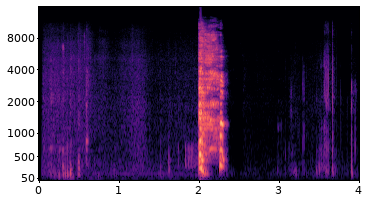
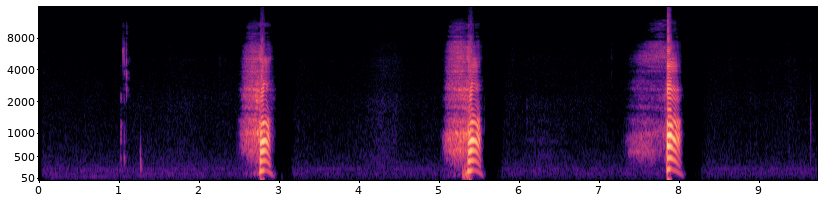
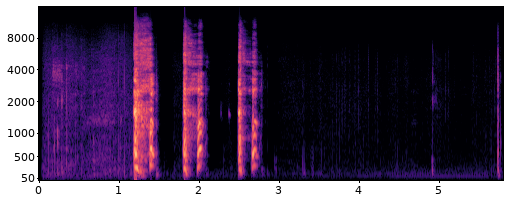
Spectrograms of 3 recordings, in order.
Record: {"cough_length": "4.0 s", "cough_amplitude": 32302, "cough_signal_mean_std_ratio": 0.2, "exhalation_length": "9.7 s", "exhalation_amplitude": 32768, "exhalation_signal_mean_std_ratio": 0.19, "three_cough_length": "5.8 s", "three_cough_amplitude": 32768, "three_cough_signal_mean_std_ratio": 0.2, "survey_phase": "beta (2021-08-13 to 2022-03-07)", "age": "45-64", "gender": "Male", "wearing_mask": "No", "symptom_none": true, "smoker_status": "Ex-smoker", "respiratory_condition_asthma": true, "respiratory_condition_other": false, "recruitment_source": "REACT", "submission_delay": "1 day", "covid_test_result": "Negative", "covid_test_method": "RT-qPCR"}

